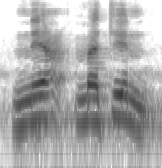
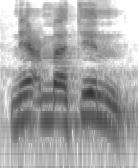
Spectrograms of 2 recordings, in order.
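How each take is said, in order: The two takes are said the same way.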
